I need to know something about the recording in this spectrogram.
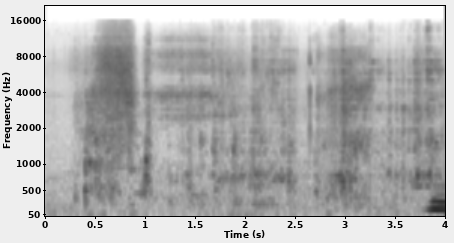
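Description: Plastic toy dump truck being handled and turned around on a bedspread: a short rustling burst about half a second in, then scattered light plastic clicks and rattles.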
